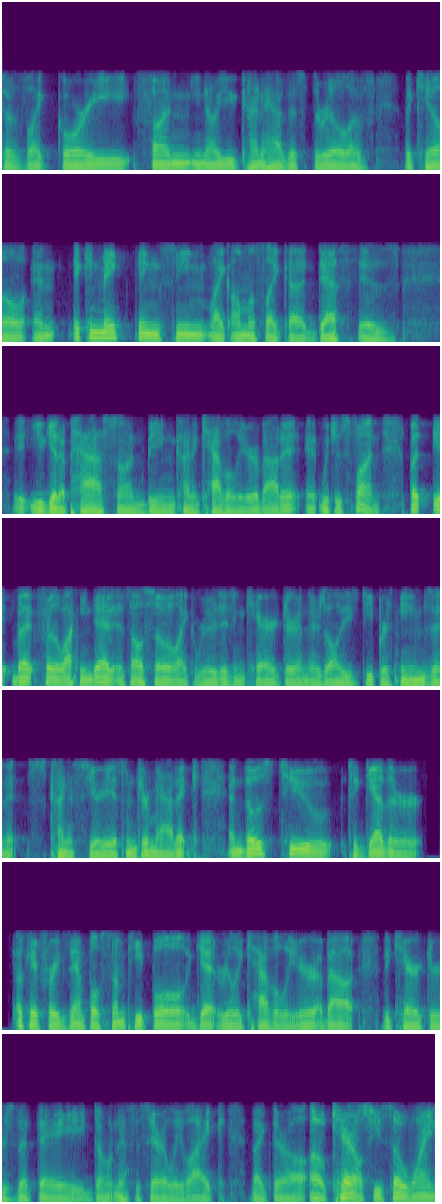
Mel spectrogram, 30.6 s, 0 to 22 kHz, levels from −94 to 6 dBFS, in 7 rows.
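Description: GSM full-rate codec throughout: a vocal-tract model driven by sparse, regular pulses rebuilds the speech, leaving plainly audible buzzy roughness and nothing above 3.8 kHz.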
